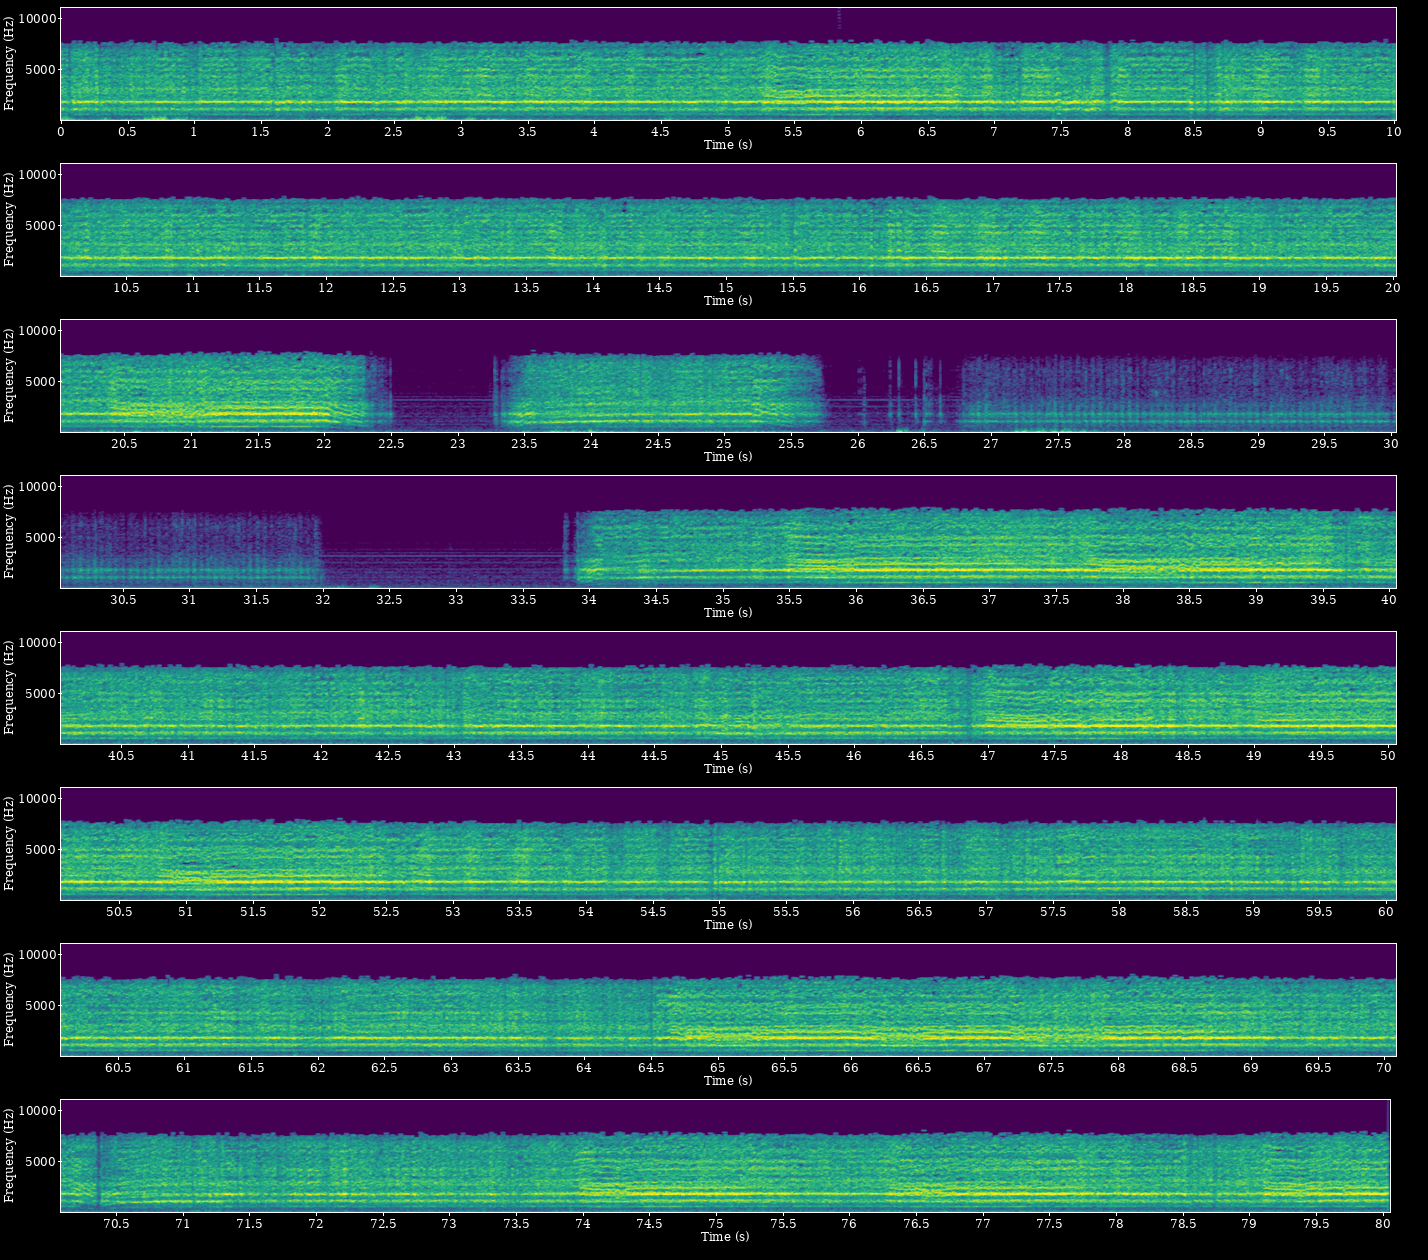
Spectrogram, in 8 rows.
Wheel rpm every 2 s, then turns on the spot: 160, 160, 160, 160, 160, 160, 160, 160, 160, 160, 160, 60, 110, 10, 20, 20, 10, 150, 160, 160, 160, 160, 160, 160, 160, 160, 160, 160, 160, 160, 160, 160, 160, 160, 160, 150, 160, 160, 160, 160.
22-24 26-32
